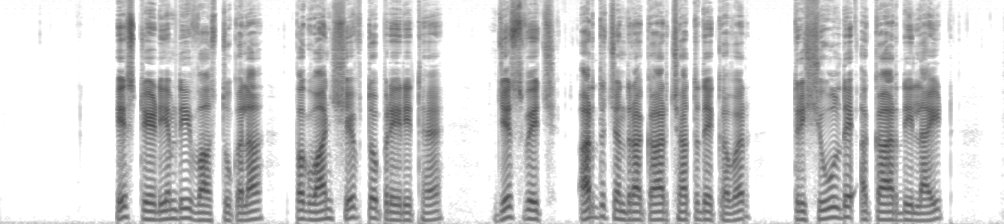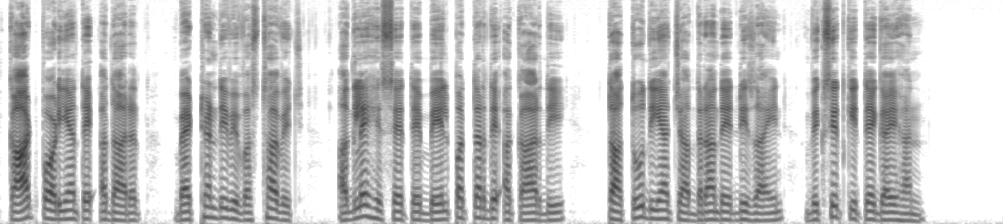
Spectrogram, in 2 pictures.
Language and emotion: Punjabi, neutral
